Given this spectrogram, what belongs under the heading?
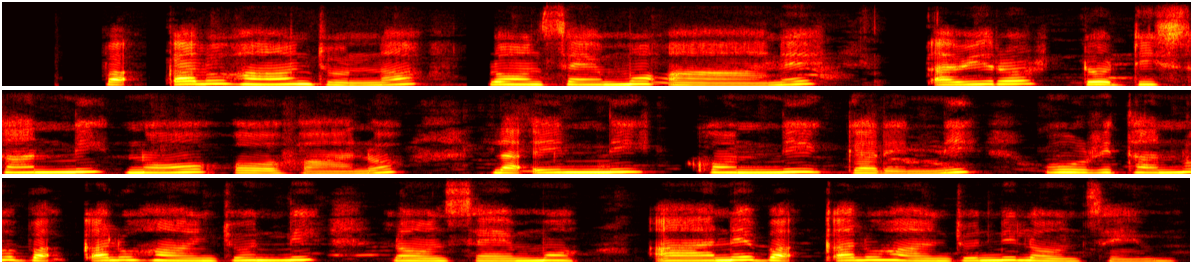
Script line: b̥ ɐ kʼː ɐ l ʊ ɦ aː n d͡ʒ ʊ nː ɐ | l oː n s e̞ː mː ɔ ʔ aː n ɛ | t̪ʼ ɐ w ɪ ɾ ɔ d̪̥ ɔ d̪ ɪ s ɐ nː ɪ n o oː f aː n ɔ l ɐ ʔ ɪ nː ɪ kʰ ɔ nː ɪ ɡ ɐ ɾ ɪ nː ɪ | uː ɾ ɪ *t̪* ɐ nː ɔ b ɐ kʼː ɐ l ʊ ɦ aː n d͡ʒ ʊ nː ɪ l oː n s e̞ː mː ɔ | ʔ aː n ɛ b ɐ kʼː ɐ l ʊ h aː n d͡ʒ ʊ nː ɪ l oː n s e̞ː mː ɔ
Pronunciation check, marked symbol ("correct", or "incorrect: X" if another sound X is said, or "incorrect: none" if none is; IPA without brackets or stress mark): correct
